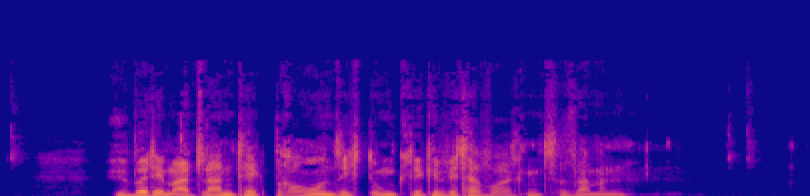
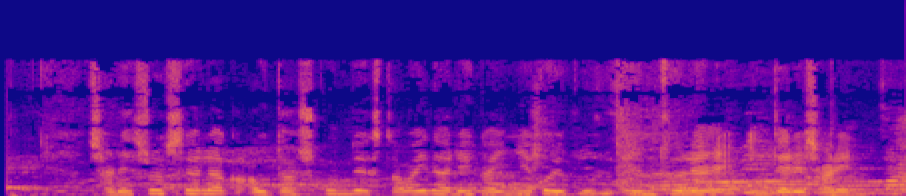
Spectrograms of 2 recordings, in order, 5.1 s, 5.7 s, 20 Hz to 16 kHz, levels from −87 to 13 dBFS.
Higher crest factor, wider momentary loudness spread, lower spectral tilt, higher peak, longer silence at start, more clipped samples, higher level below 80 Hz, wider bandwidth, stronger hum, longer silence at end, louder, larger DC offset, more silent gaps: about the same, 22 dB vs 18 dB; first, 12 LU vs 7 LU; first, -6 dB/octave vs -3 dB/octave; second, -6 dBFS vs 0 dBFS; first, 0.7 s vs 0.05 s; neither; about the same, -52 dBFS vs -54 dBFS; about the same, 11.5 kHz vs 11.5 kHz; neither; first, 1.15 s vs 0 s; second, -26 LUFS vs -18 LUFS; neither; neither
